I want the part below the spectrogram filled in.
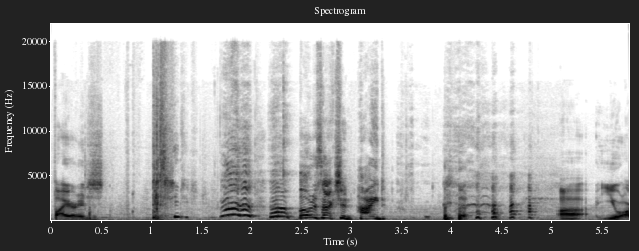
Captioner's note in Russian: скулит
